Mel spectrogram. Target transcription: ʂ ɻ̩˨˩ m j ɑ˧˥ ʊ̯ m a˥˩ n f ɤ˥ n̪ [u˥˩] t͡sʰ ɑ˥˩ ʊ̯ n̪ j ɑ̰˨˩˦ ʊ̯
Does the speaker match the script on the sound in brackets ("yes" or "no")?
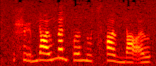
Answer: no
